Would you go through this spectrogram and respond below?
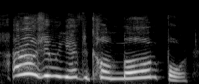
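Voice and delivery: quick, high mock complaint; imitated bickering. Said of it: "And now they start fighting".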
